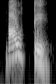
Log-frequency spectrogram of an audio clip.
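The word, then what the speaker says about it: αὕτη: E a pronúncia é aute. Aute. Aí sim é aute.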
